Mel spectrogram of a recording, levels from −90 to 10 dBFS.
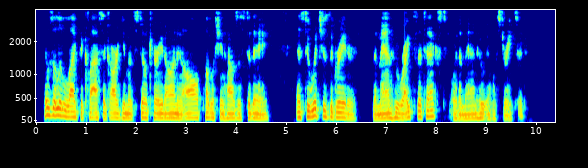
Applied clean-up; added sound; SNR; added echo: none; none; none; none.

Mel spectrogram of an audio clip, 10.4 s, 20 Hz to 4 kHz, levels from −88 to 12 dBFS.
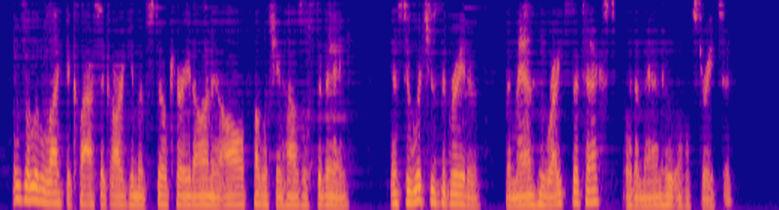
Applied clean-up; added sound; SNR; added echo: neural mask model DeepFilterNet 3.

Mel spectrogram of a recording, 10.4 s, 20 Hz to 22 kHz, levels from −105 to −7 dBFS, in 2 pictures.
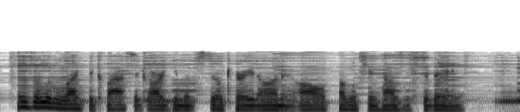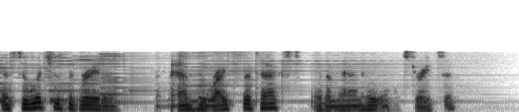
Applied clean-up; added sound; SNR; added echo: neural mask model RNNoise.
